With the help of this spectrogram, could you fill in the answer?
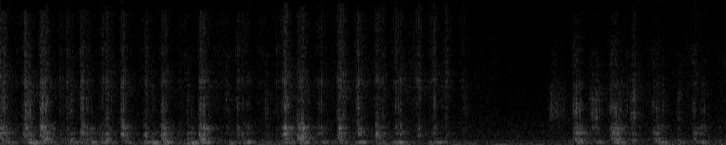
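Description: A wooden stylus scratches small marks into the lower right of a flat, black-coated scratch art paper sheet. It makes quiet, dry rasping strokes in quick, uneven bursts of about three per second. A brief lull near the middle is followed by more scratching.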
